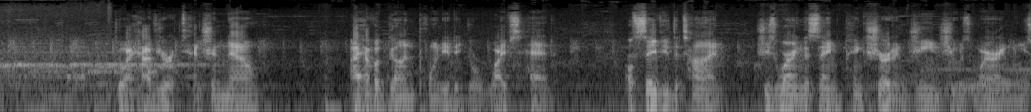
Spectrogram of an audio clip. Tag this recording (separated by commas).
Speech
